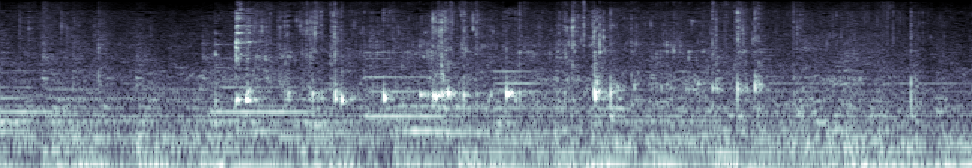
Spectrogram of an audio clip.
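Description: White wine glugging out of a bottle into a wine glass: a run of irregular gurgles starting about one and a half seconds in and lasting about three seconds, over background music.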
